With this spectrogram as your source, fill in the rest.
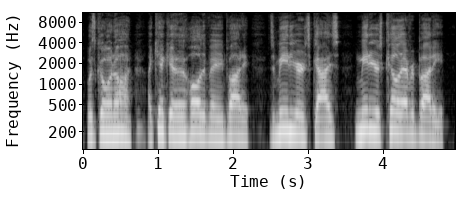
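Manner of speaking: imitating a streamer freaking out, yelling; panicked freakout. Mocking the streamer left alone on stream, panicked yelling. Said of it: "he's like".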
